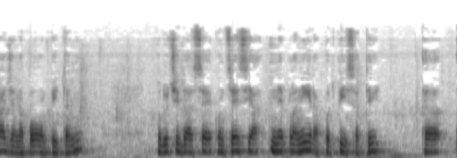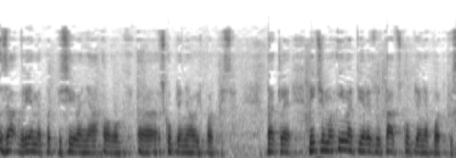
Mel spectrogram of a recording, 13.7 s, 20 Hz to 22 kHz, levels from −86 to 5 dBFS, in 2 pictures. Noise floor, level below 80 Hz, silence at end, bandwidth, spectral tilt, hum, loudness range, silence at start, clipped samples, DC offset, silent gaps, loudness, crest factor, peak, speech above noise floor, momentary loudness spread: -39 dBFS; -42 dBFS; 0 s; 12 kHz; -7 dB/octave; none; 2 LU; 0 s; under 0.1%; under 0.1%; none; -17 LUFS; 16 dB; 0 dBFS; 23 dB; 6 LU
